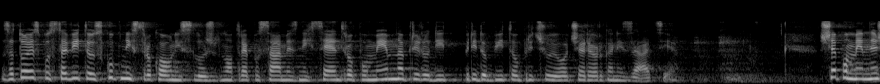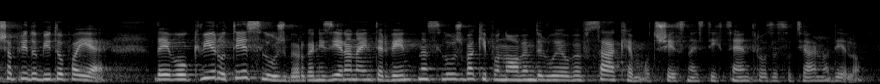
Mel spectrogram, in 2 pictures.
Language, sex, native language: Slovenian, female, Slovenian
